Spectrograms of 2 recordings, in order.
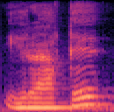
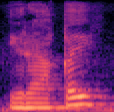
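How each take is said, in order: Both takes have the same delivery.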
